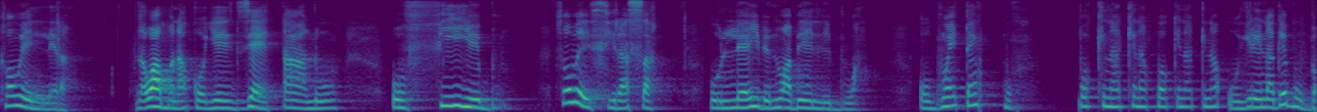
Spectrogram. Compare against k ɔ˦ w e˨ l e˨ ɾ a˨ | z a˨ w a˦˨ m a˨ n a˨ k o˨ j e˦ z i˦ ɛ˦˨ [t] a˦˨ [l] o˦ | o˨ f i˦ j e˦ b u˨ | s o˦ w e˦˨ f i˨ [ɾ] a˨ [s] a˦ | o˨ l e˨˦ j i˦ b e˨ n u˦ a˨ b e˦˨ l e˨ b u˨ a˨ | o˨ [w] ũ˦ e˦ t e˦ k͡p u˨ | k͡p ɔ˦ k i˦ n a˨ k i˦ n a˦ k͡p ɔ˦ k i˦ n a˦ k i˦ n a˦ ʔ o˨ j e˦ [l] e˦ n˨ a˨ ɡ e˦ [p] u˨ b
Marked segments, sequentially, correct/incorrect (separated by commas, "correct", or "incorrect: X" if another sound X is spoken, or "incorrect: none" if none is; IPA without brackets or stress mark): correct, correct, correct, correct, incorrect: b, incorrect: ɾ, incorrect: b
